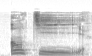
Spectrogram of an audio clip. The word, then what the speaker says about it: Antilles: So here it's quite interesting because, well, you've got this E and then double L, E, S, okay, so final S and E, really you don't pronounce them, so you get this I sound.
